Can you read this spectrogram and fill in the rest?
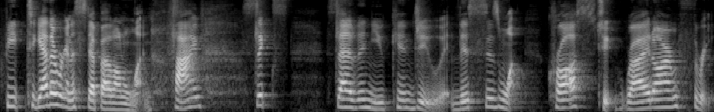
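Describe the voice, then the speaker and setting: Female dance instructor for a beginner tutorial. Encouraging, counts out beats, mid-pitched with noticeable vocal fry. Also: takes it slowly, fairly bright tone.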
